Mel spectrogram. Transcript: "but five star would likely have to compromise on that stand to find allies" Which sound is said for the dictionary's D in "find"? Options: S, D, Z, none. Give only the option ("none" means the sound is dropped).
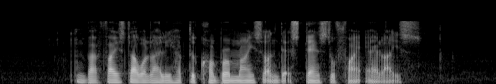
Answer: none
